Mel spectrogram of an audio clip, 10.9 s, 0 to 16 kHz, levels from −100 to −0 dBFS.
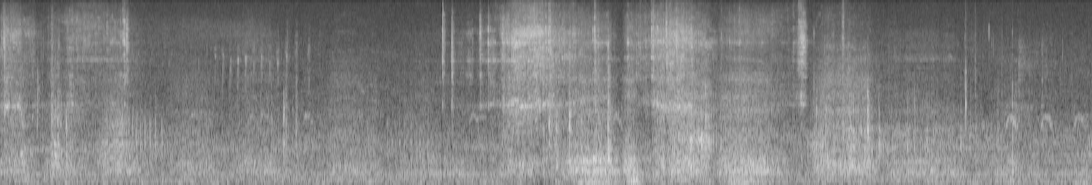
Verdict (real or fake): real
